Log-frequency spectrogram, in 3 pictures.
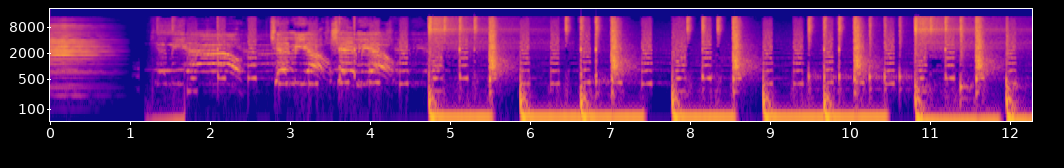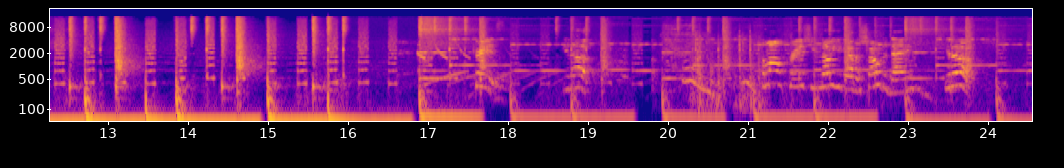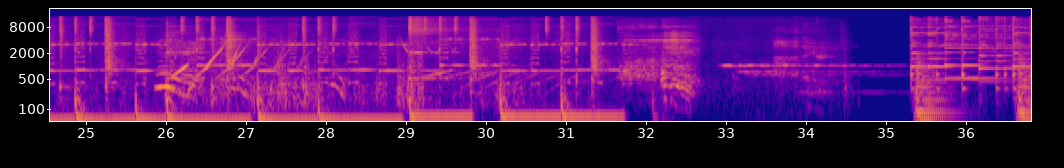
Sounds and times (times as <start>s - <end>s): Hip hop music: 1.2s - 31.8s.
